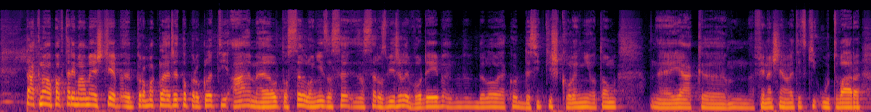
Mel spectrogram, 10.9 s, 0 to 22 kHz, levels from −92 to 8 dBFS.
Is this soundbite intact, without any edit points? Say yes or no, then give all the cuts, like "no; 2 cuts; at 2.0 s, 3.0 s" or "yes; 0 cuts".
yes; 0 cuts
